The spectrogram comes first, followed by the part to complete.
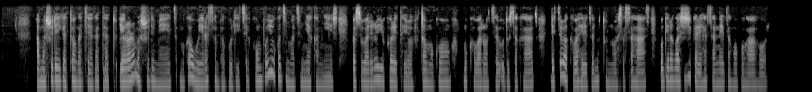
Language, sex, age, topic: Rundi, female, 25-35, education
